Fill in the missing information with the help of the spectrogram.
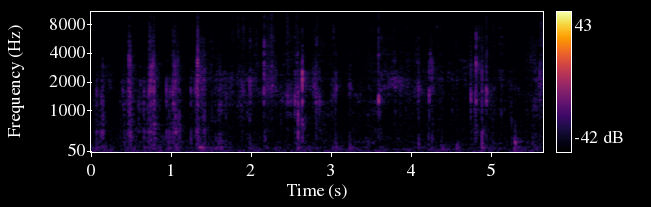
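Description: Long nails scratch and tap the surface of a cream-coloured hollow plastic Wii steering wheel held in the hands. Quick, bright clicks and dry scratching strokes come in an uneven stream, with no ringing after each hit.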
